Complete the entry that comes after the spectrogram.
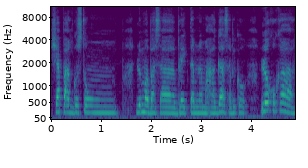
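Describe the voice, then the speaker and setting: A somewhat breathy woman's voice of medium pitch, with fairly even intonation at a moderate pace. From Philippines. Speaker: vlogger. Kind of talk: unboxing vlog.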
